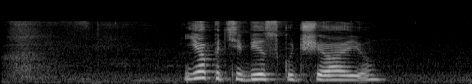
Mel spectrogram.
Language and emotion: Russian, sad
